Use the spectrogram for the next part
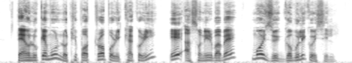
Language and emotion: Assamese, happy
